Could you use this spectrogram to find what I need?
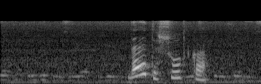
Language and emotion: Russian, neutral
